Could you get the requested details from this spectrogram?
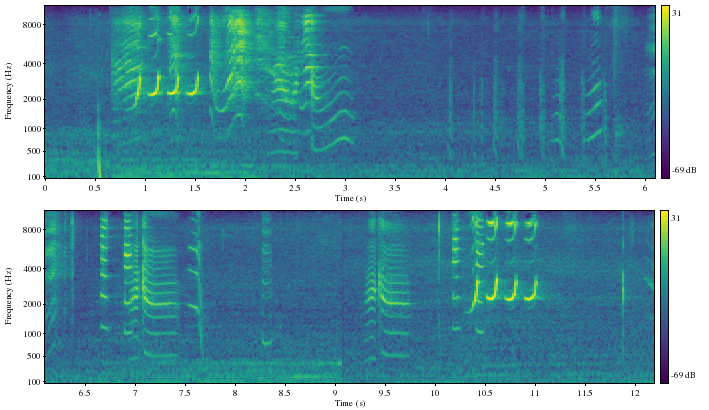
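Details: Indian ringneck parrot talking "Mithu Mithu": scattered squeaky, warbling syllables and rapid repeated chirps at the start and near the end, with faint clicks between, over steady low background noise.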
